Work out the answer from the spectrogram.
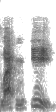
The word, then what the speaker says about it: Latine: Outside of the United States, in Latin America particularly, we've seen the emergence of Latin E, an alternative to Latinx, so Latine, so that when you pronounce the word, you can actually pronounce it.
